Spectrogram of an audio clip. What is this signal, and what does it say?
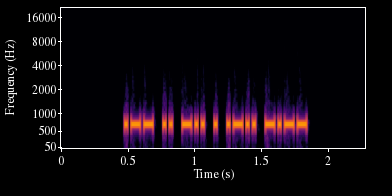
Morse code, heard as a keyed tone, about 50 wpm, 700 Hz. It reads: WIDELY
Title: Sentences from Top 1200 Words - New Word Drill - 50wpm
